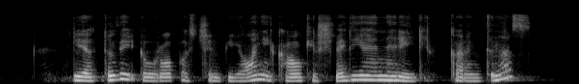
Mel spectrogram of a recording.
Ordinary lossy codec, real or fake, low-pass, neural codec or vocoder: Opus, 32 kbps; fake; 10.8 kHz; codec, 44.1 kHz, 2.6 kbps, SNAC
